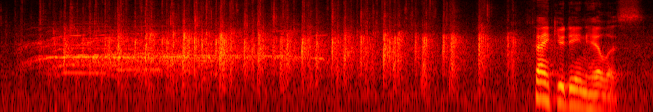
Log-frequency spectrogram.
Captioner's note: applause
